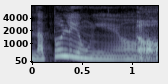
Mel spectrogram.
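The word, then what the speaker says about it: Napoléon: 비슷하지만 약간 피 발음이 약간 쌍비읍 발음이 나거든요. 그래서 나폴레옹이에요.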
